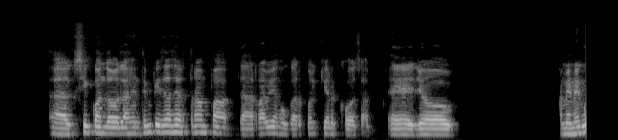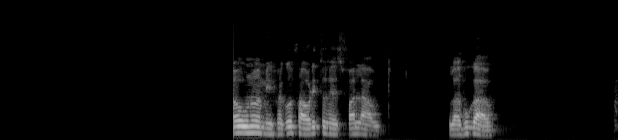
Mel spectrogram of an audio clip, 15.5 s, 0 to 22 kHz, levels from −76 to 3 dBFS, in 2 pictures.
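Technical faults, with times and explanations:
7.33–10.65 s: audio dropout to silence. Speech cuts mid-flow into 3.3 s of dead digital silence with no room tone, unlike a natural pause, likely from lost input.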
